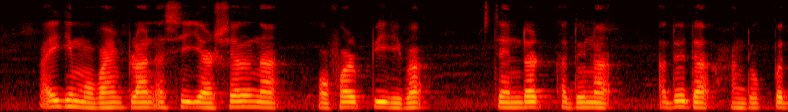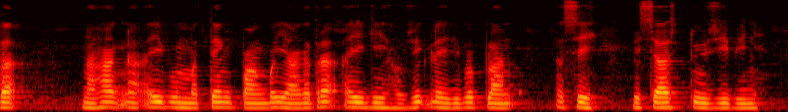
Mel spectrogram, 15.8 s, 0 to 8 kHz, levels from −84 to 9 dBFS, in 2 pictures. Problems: background sounds at intervals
